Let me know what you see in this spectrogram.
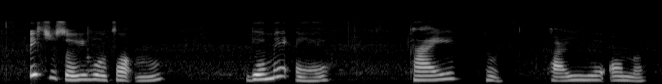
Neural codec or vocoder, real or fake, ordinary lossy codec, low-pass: codec, 16 kHz, 4 kbps, X-Codec, HuBERT features, trained on balanced general audio; fake; none; none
